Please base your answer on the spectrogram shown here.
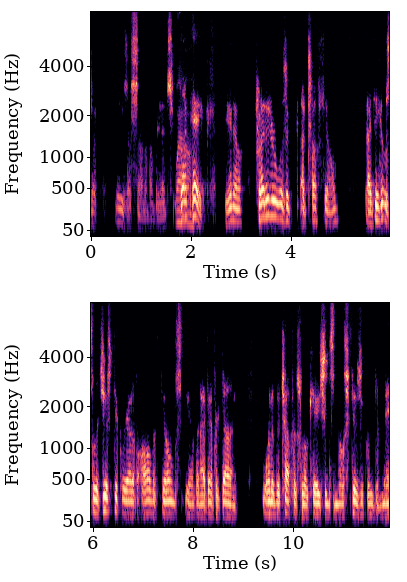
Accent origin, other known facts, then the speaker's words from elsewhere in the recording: Woodland Hills, California, United States; When I was a kid, okay, we grew up in Woodland Hills.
